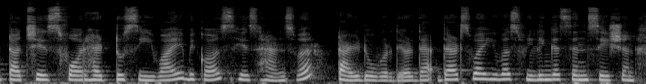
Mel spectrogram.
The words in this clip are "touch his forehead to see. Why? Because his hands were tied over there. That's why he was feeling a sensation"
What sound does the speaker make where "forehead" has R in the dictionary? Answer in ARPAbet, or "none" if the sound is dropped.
R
